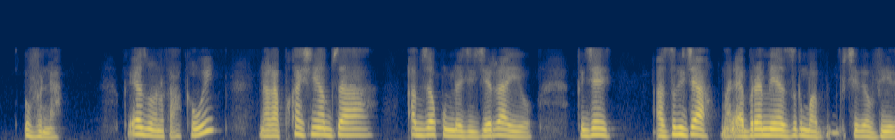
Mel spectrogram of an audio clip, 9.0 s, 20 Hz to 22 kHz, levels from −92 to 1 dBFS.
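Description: Throughout, the speech has a rough, hissy halo, a smeared underwater quality and nothing above 5.3 kHz, likely from heavy Nellymoser compression at about 22 kbps.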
